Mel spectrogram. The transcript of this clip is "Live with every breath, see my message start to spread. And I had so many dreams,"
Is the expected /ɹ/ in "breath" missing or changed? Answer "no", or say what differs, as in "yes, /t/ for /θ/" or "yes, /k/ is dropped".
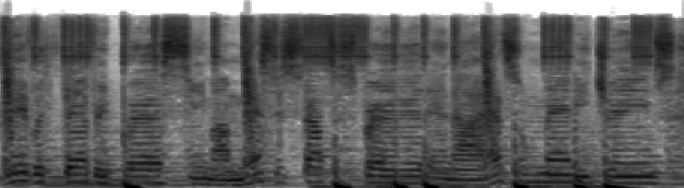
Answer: yes, /ɹ/ is dropped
